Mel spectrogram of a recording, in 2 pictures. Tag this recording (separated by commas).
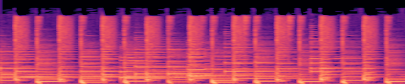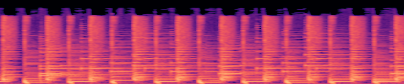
Music, Musical instrument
